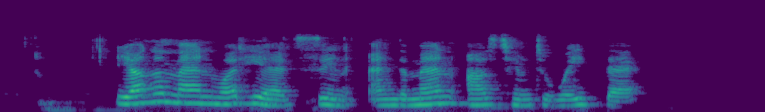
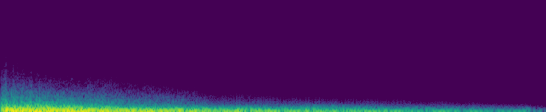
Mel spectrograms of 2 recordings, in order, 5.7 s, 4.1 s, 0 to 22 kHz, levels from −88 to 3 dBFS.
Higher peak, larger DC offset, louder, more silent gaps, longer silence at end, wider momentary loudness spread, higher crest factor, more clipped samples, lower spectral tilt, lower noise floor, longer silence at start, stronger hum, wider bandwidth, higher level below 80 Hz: second, -16 dBFS vs 0 dBFS; neither; second, -36 LUFS vs -19 LUFS; first, 2.70-2.75 s vs none; first, 0.95 s vs 0.8 s; second, 11 LU vs 24 LU; first, 22 dB vs 14 dB; neither; second, -3 dB/octave vs -16.5 dB/octave; first, -63 dBFS vs -42 dBFS; first, 0.25 s vs 0 s; neither; first, 7.4 kHz vs 0.6 kHz; second, -76 dBFS vs -16 dBFS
